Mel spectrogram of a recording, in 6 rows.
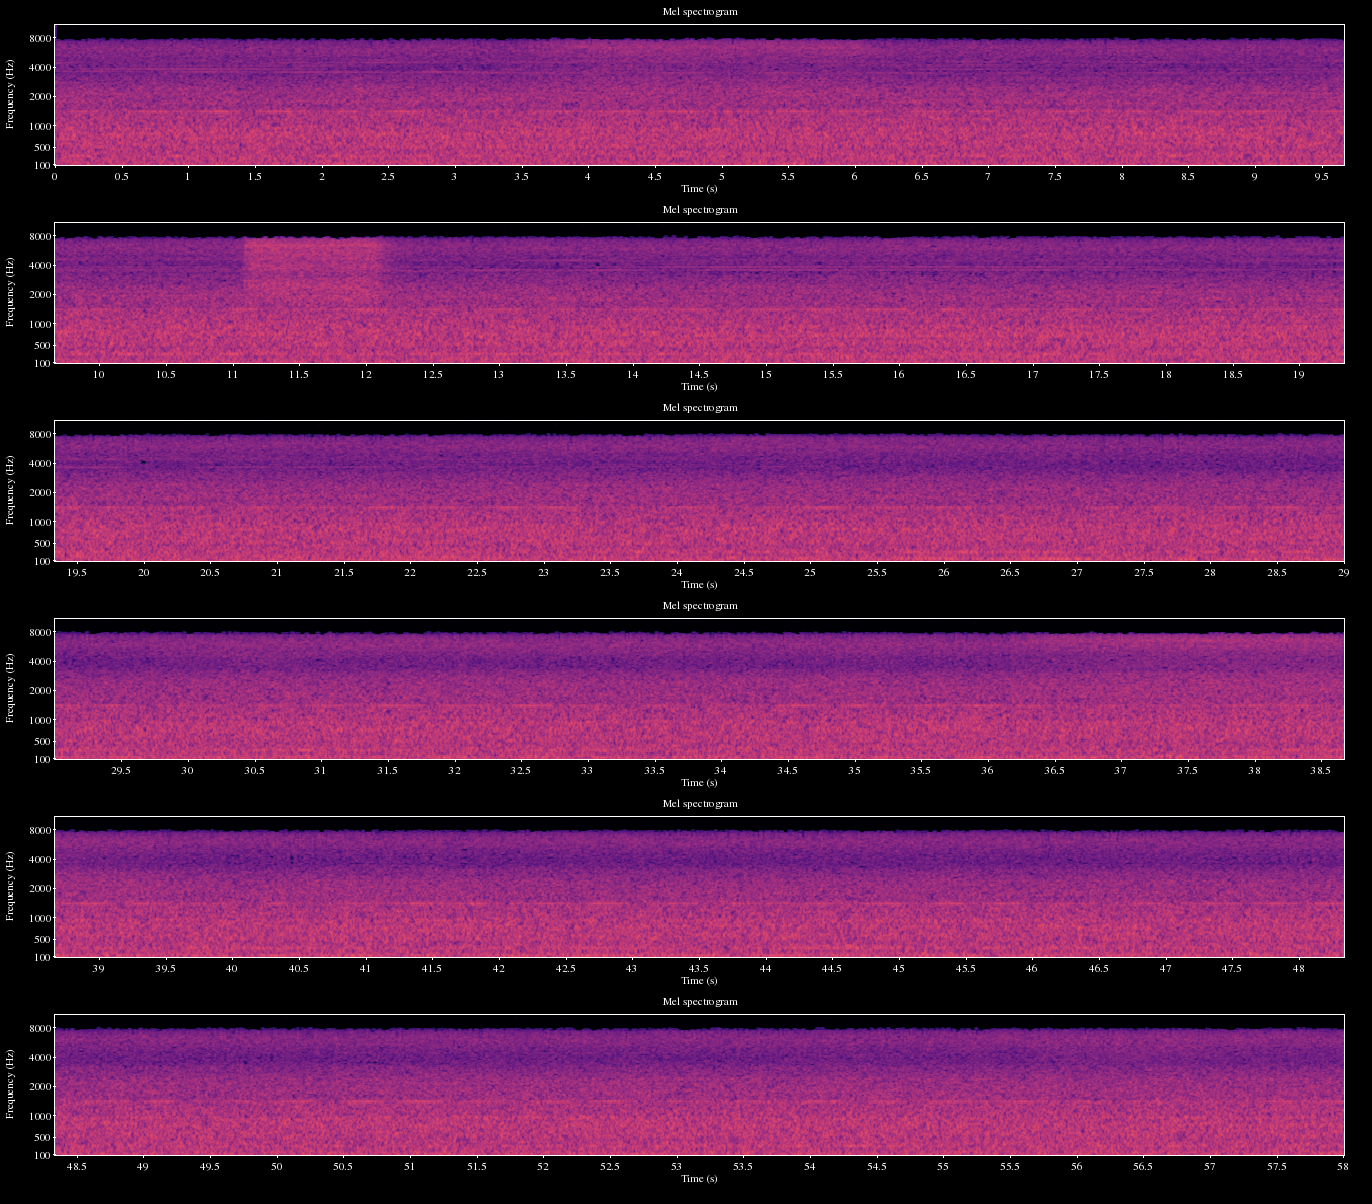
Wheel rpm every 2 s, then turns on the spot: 0, 0, 0, 0, 0, 0, 0, 0, 0, 0, 0, 0, 0, 0, 0, 0, 0, 0, 0, 0, 0, 0, 0, 0, 0, 0, 0, 0, 0.
none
